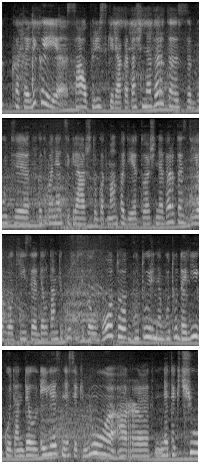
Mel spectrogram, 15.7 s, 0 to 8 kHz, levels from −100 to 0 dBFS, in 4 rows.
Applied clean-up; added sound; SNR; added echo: none; Vehicle; 11 dB; reverberation time 0.3 s.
